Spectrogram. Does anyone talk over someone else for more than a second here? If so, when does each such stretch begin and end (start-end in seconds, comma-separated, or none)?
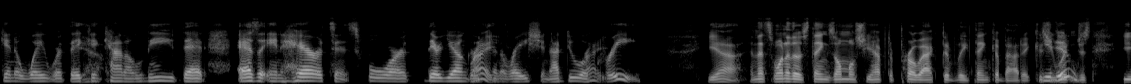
none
